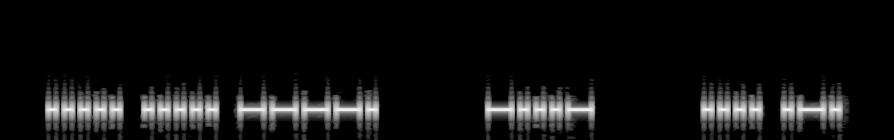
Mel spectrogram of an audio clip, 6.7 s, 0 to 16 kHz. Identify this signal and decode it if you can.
Morse code, heard as a keyed tone, about 20 wpm, 700 Hz. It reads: 559 <BT> HR
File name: UK MASTER QSOs TRAINING / 20WPM / UK MASTER QSOs 0007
